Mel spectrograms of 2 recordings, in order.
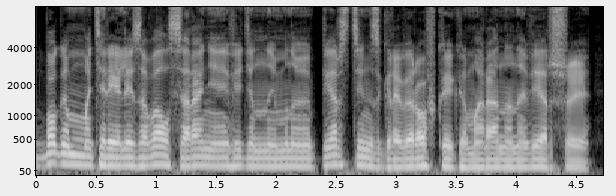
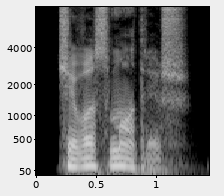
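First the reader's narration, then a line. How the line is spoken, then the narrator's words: Grumbling. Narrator (Russian): проворчал бог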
